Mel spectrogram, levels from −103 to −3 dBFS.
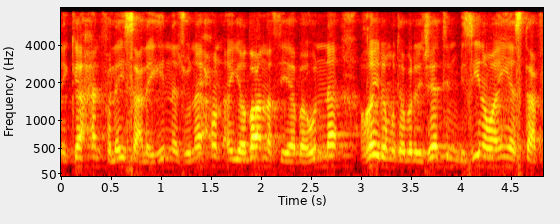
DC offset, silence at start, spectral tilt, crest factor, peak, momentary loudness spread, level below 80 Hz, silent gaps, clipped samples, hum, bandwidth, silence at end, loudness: under 0.1%; 0 s; 0.5 dB/octave; 22 dB; -6 dBFS; 7 LU; -68 dBFS; none; under 0.1%; none; 7.8 kHz; 0 s; -26 LUFS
